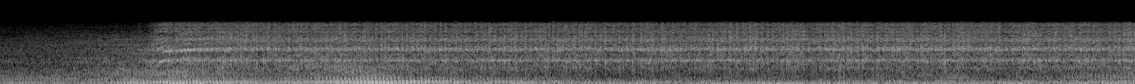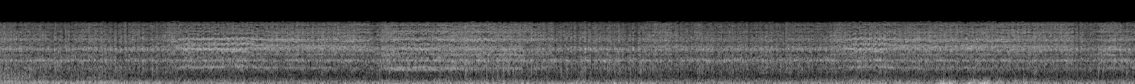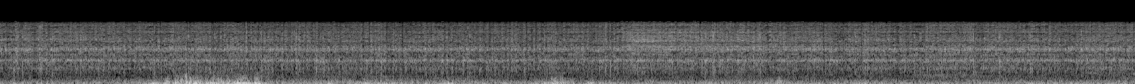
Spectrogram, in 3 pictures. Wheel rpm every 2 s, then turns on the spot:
40, 190, 200, 200, 200, 200, 190, 200, 200, 200, 200, 200, 200, 200, 200, 200, 200.
none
